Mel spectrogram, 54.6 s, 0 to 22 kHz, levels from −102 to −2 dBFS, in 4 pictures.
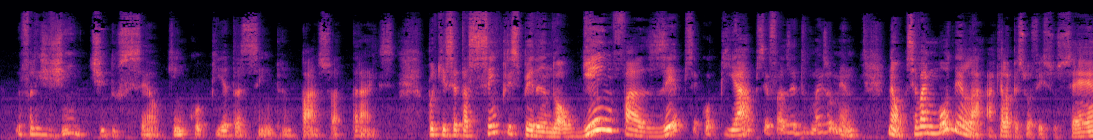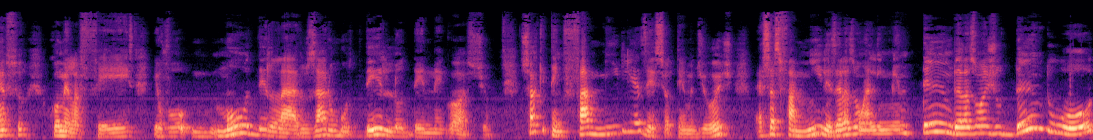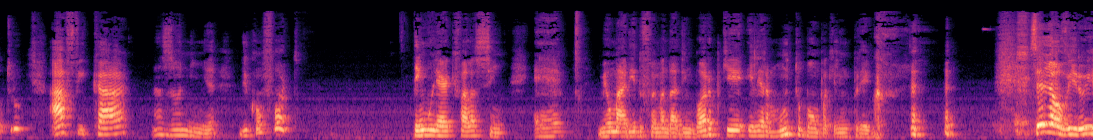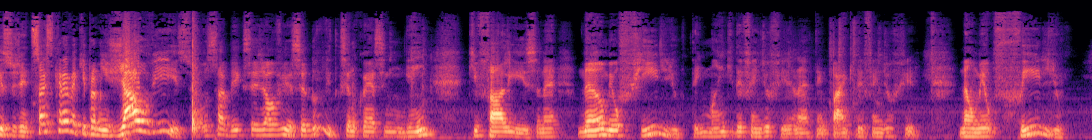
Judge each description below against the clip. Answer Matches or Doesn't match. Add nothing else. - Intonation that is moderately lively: Doesn't match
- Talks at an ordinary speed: Matches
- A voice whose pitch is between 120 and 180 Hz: Matches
